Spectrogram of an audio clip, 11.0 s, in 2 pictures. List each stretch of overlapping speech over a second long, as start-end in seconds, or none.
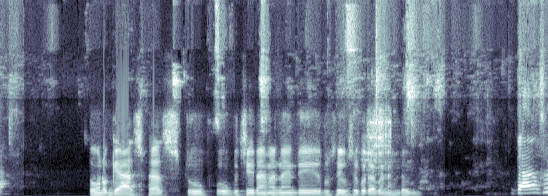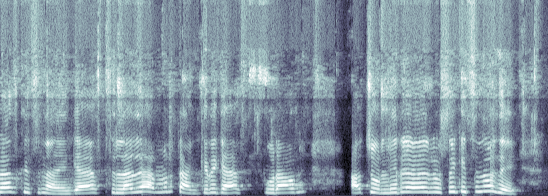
none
